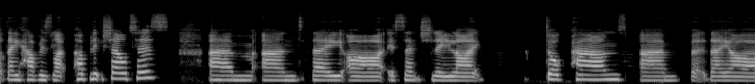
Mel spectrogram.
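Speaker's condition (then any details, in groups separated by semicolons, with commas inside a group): No condition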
